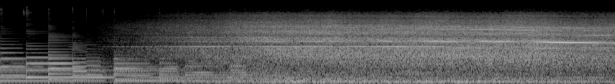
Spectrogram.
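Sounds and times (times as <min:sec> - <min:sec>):
musical notes: 0:00.0 - 0:03.9
jet airplane engine roaring in flight: 0:01.2 - 0:06.1.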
